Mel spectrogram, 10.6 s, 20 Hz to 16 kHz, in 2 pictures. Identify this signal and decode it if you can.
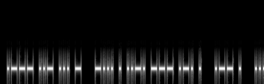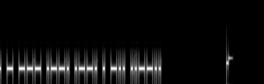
Morse code, heard as a keyed tone, about 30 wpm, 700 Hz. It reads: JUST BEFORE WE STOPPED?
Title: A Sound Of Thunder 30wpm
